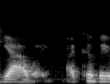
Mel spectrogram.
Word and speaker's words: Yahweh: best I can tell the way you pronounce it is Yahweh I could be wrong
